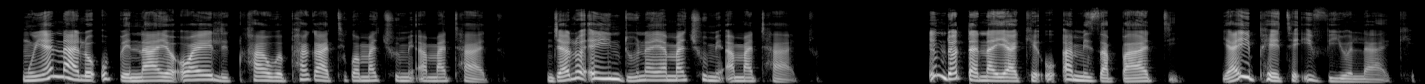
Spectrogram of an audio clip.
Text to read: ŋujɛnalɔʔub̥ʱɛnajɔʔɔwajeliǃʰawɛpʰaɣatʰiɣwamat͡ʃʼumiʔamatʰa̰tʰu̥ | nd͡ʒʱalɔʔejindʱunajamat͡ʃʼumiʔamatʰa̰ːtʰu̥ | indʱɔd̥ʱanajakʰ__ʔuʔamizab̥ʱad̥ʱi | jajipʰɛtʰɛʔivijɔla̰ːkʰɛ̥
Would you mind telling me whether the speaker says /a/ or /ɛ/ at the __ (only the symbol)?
ɛ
